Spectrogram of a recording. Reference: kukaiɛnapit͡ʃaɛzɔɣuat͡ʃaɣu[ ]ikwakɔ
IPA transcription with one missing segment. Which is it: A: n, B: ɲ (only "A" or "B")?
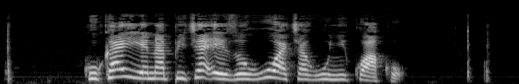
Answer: B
